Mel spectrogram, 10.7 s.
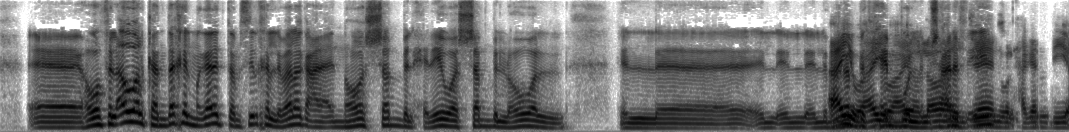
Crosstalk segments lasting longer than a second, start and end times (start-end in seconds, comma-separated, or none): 8.3-10.1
